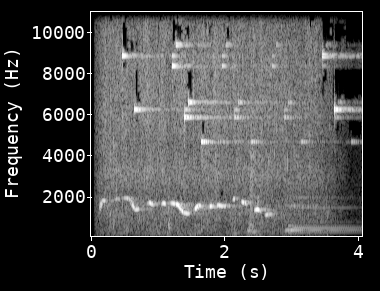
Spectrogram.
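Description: Channel intro sound logo: a whistled tune that slides up and down in pitch over a noisy wash, then a held chord with bright chiming tones near the end.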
